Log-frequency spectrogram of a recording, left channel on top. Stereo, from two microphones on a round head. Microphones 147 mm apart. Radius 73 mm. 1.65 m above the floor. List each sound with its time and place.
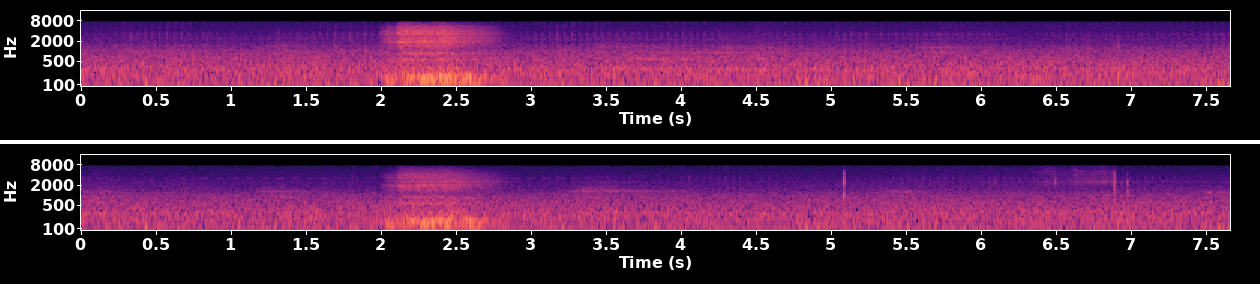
2.0 s a door slam: 75° left (ahead or behind), 5 m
